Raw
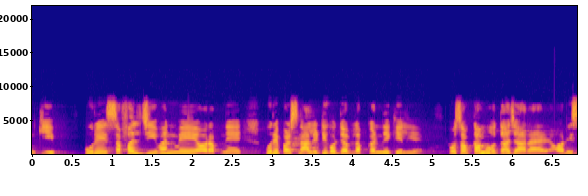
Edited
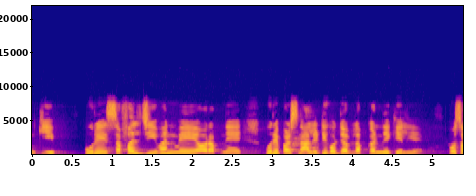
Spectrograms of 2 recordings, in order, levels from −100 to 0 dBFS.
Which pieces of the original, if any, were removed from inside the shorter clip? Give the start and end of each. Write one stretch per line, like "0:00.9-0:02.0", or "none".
none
